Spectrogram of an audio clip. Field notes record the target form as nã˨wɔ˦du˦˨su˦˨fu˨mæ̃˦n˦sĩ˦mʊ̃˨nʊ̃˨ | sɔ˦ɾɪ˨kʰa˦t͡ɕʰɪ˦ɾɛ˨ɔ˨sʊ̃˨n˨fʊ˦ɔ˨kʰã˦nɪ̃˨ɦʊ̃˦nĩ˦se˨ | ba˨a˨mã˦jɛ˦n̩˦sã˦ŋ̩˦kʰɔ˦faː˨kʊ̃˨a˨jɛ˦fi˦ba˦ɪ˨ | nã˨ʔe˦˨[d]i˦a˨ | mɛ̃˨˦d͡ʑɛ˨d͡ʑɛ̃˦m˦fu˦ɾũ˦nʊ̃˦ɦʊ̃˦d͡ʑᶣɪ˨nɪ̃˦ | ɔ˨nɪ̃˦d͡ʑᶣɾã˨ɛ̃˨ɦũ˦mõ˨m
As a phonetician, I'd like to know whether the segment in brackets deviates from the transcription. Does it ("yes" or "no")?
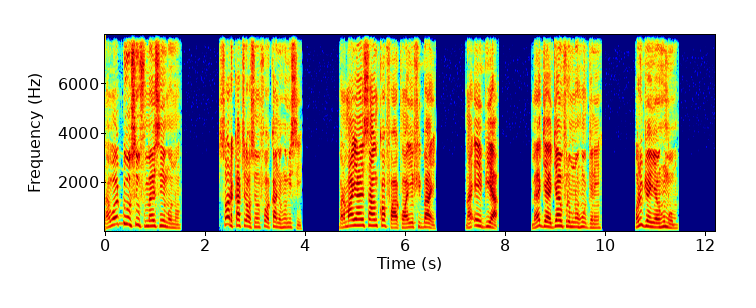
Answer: yes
